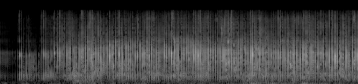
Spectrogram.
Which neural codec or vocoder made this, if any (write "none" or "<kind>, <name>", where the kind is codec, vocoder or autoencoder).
vocoder, BigVGAN v2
